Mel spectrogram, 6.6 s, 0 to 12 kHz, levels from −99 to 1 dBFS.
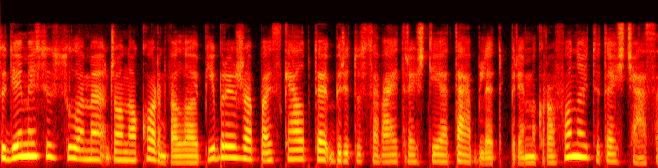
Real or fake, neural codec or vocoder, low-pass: real; none; 7.2 kHz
